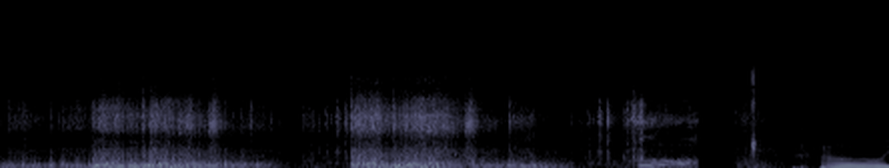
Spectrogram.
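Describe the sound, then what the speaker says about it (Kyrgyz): Rapid bursts of gunfire in the mobile battle game Free Fire crackle in dense volleys broken by short gaps, with sharp single shots and chiming game effects toward the end; a player talks over parts of it. "Ой, артта да атып атат."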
